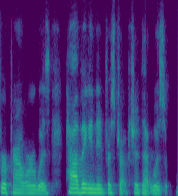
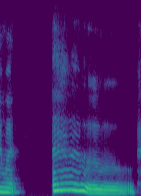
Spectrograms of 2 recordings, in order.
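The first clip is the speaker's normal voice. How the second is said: ordinary talk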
